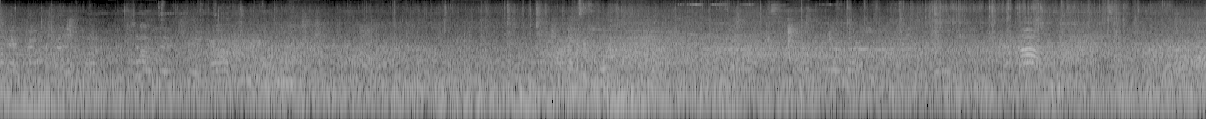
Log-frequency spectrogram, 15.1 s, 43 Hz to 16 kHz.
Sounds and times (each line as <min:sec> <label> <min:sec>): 0:00.0 people going in all directions 0:15.0
0:00.0 traffic 0:15.0
0:09.8 construction workers moving and dropping building materials 0:14.2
